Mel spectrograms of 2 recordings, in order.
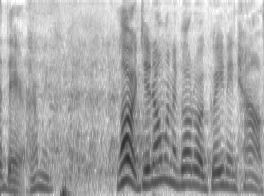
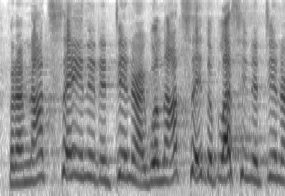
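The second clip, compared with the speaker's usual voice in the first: mock stubborn child, higher and louder; defiant refusal; 5 semitones higher, 5 dB louder than usual. Five-year-old refusing her mother the blessing, acted defiant. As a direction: dig in loudly like a defiant kid.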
